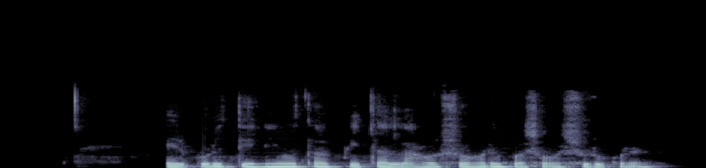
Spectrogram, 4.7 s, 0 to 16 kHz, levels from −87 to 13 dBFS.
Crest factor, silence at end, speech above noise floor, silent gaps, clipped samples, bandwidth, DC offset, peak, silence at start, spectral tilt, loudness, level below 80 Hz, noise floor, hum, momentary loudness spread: 14 dB; 0.35 s; 52 dB; none; under 0.1%; 7.2 kHz; under 0.1%; 0 dBFS; 1.1 s; -10 dB/octave; -15 LUFS; -48 dBFS; -65 dBFS; none; 10 LU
